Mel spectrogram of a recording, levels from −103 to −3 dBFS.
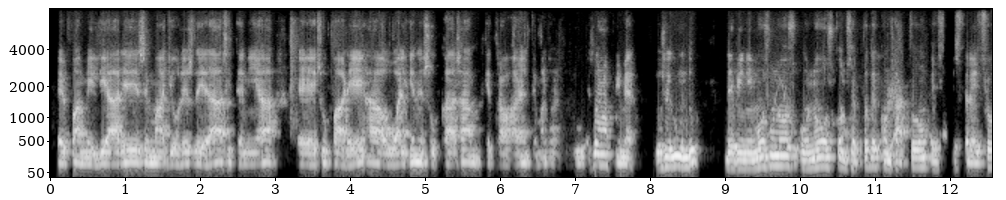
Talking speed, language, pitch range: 160 wpm, Spanish, 90-120 Hz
